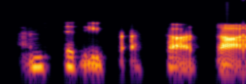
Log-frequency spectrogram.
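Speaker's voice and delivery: proud tone. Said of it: "she said it with, like, such pride".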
